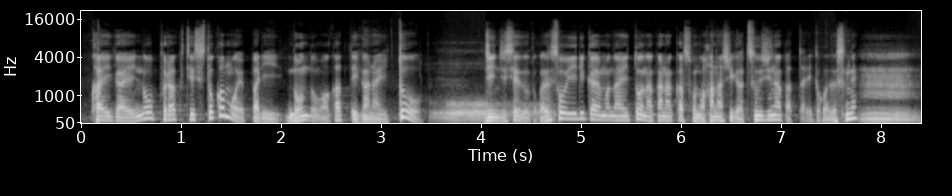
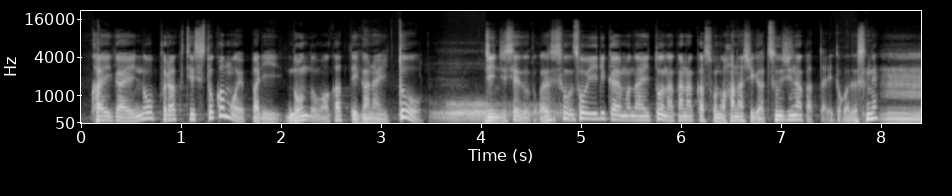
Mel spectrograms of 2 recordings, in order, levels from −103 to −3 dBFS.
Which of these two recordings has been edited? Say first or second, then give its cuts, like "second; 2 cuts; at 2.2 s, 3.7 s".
first; 1 cut; at 4.7 s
